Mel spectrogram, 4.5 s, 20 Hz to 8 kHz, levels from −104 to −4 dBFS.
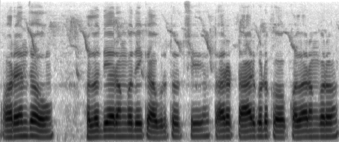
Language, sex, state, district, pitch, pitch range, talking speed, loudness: Odia, male, Odisha, Malkangiri, 140 Hz, 130-140 Hz, 145 wpm, -13 LUFS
